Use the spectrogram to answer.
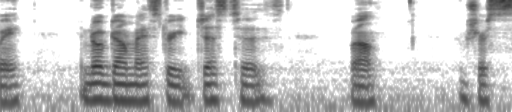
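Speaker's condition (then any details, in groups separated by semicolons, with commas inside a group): Traumatic brain injury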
